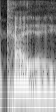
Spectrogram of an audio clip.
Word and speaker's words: Kaye: Her last name rhymes with yippee-ki-yay. How do you pronounce, like, what's... Claire Kaye, like yippee-ki-yay.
